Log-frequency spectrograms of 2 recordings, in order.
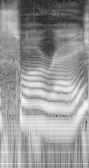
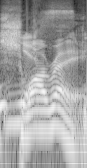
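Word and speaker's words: soirée: Did I say that right? Because I have a hard time with that word for some reason. – I think it's a soiree. – Soiree. – Yes. – Soiree.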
